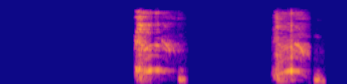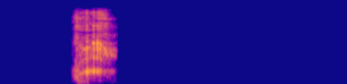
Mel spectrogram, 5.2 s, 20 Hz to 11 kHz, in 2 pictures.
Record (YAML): three_cough_length: 5.2 s
three_cough_amplitude: 14260
three_cough_signal_mean_std_ratio: 0.27
survey_phase: beta (2021-08-13 to 2022-03-07)
age: 45-64
gender: Female
wearing_mask: 'No'
symptom_none: true
smoker_status: Never smoked
respiratory_condition_asthma: false
respiratory_condition_other: false
recruitment_source: REACT
submission_delay: 1 day
covid_test_result: Negative
covid_test_method: RT-qPCR
influenza_a_test_result: Negative
influenza_b_test_result: Negative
